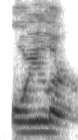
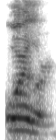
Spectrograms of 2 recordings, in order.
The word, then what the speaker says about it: Euler: ulis text this but it is not this is oiler okay he was European maybe Swiss and so it is pronounced Euler now one of the things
